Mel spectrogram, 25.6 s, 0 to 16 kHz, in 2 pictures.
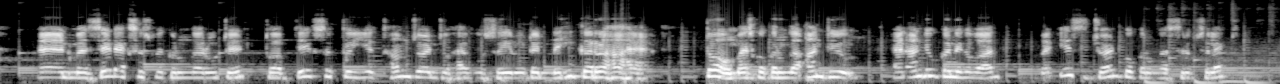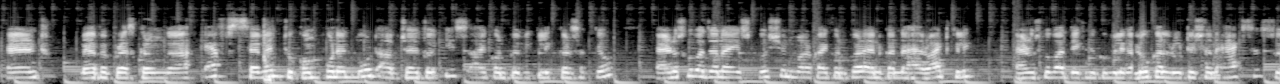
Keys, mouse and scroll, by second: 1.3 click, 2.3 alt+click, 2.4 Home, 7.7 z, 10.6 z, 10.6 click, 15.1 F7, 21.6 right click.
